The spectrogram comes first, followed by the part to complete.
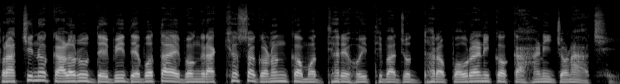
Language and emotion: Odia, neutral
